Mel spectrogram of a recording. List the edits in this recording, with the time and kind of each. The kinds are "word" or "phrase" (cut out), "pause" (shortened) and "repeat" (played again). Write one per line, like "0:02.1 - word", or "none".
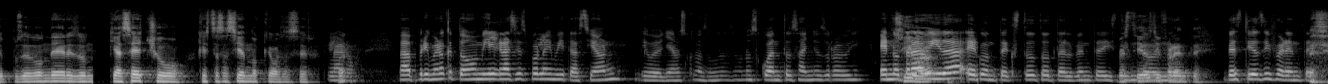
0:00.9 - word
0:02.0 - word
0:03.2 - pause
0:04.2 - word
0:08.7 - pause
0:09.8 - phrase

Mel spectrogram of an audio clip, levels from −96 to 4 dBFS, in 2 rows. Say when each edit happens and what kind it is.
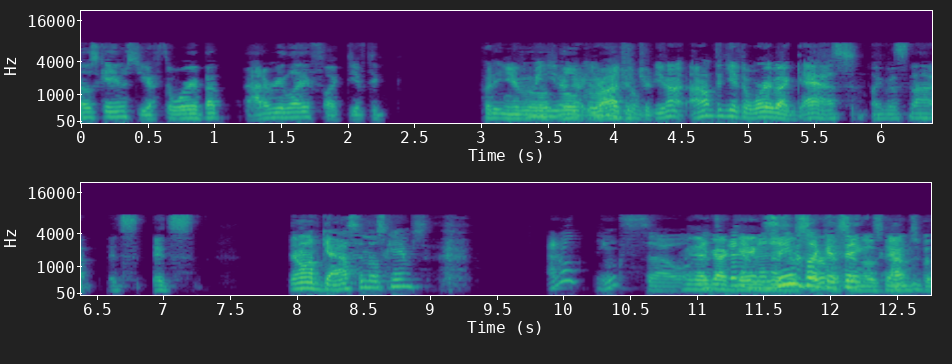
none

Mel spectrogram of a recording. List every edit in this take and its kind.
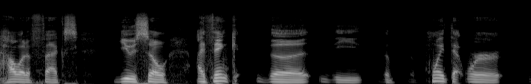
none

